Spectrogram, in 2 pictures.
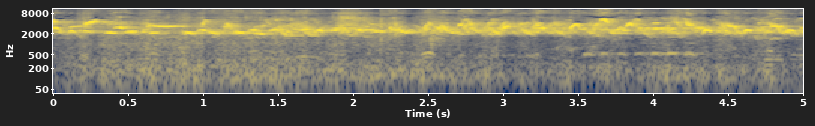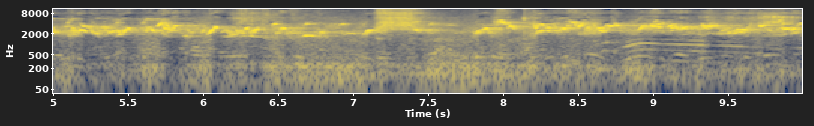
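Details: Greater green leafbird releasing its song material while 'teler': rapid, varied high twitters and trills, a sudden louder burst near seven seconds, then a series of short descending whistles near the end, with faint voices behind.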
